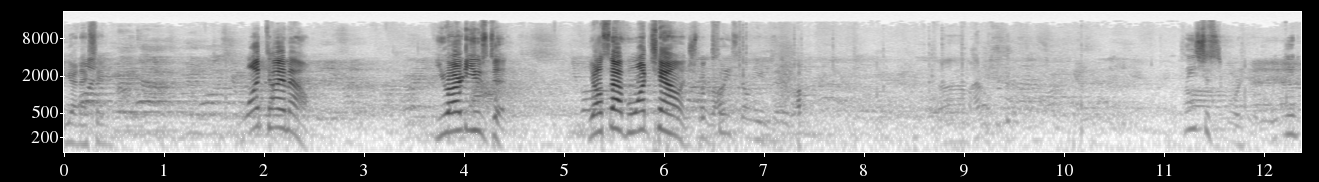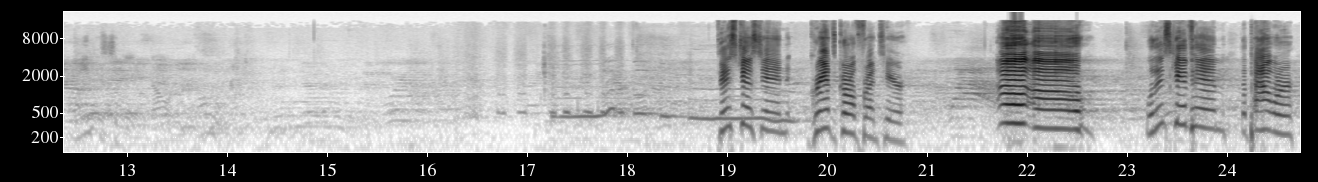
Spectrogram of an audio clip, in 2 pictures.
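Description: Young men talk and shout nearby in a large echoing hall.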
